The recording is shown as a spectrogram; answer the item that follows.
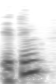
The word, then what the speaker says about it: ITIM: अब कुछ अन्य देशों की समाचार एजेंसियों की देखें, जैसे इजराइल की समाचार एजेंसी इतिम है। इतिम स्पेलिंग है ITIM, इतिम है।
